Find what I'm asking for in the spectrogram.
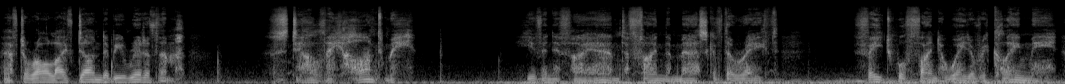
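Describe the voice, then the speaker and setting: An actor playing a brooding, haunted warrior prince in a solemn, breathy dramatic game monologue. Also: male voice, sits low, a little slow, a little hiss or hum. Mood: bitter, haunted. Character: brooding haunted warrior prince, adult man, grimly determined. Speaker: video game protagonist. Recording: loud music under the voice. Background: loud music.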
